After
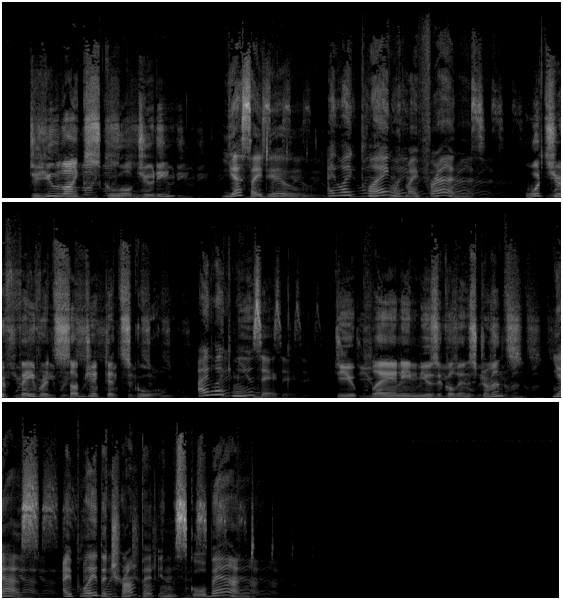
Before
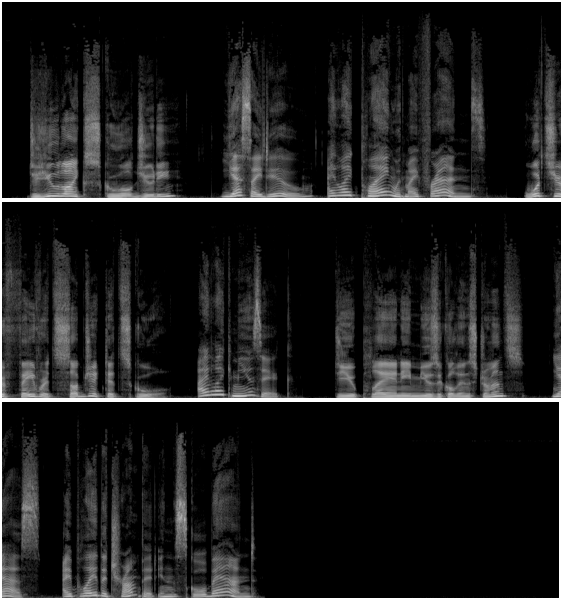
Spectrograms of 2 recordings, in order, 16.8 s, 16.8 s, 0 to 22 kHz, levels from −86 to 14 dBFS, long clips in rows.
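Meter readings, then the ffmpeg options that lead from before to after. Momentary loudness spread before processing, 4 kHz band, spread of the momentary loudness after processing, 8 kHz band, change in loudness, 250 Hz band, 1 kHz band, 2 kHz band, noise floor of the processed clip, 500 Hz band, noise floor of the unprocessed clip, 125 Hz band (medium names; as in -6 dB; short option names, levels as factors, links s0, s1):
11 LU, -10.0 dB, 21 LU, -3.0 dB, -11.5 dB, -33.0 dB, -21.5 dB, -15.0 dB, under -85 dBFS, -27.5 dB, under -85 dBFS, -36.0 dB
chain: -filter_complex "[0:a]aderivative,asplit=4[s0][s1][s2][s3];[s1]adelay=201,afreqshift=-110,volume=0.15[s4];[s2]adelay=402,afreqshift=-220,volume=0.0479[s5];[s3]adelay=603,afreqshift=-330,volume=0.0153[s6];[s0][s4][s5][s6]amix=inputs=4:normalize=0,volume=0.596"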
